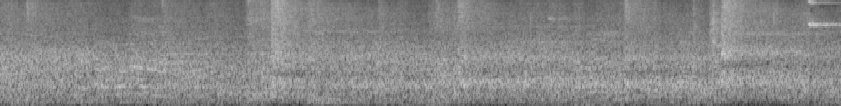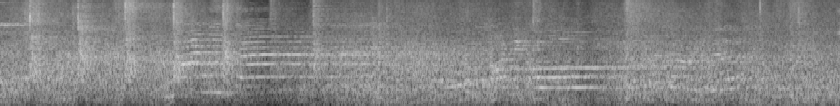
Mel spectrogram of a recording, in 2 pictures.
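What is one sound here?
A squash ball smacks sharply against walls and rackets in an echoing court.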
